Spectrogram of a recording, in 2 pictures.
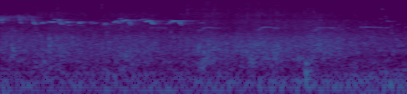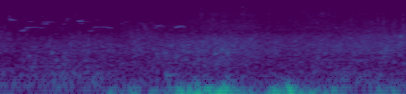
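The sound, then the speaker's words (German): Gentle water lapping at a lake shore, soft and continuous with a low rumble swelling toward the end, while faint bird calls chirp high in the background. “Höre das Plätschern des Sees.”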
